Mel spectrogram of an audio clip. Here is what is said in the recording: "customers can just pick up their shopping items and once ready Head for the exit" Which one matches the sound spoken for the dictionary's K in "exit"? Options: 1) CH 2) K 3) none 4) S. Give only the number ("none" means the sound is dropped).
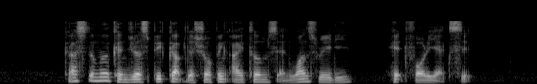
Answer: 2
